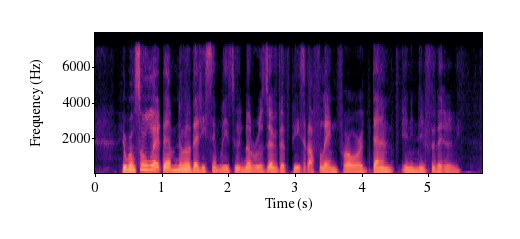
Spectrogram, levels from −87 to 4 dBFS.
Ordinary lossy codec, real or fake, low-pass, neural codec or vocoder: none; fake; 7.2 kHz; codec, 16 kHz in and 24 kHz out, 0.4 kbps, LongCat-Audio-Codec, four codebook decoder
